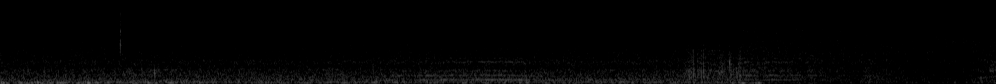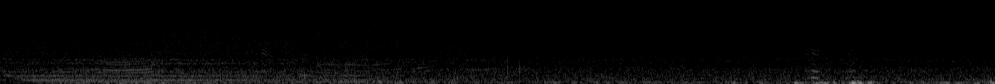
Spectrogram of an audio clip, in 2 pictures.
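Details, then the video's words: Honey bees carrying honey into the beehive, a steady low buzzing hum with tonal bands that swells in the middle section and fades again, over a soft hiss of background noise. "Bees are taking honey into the beehive"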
